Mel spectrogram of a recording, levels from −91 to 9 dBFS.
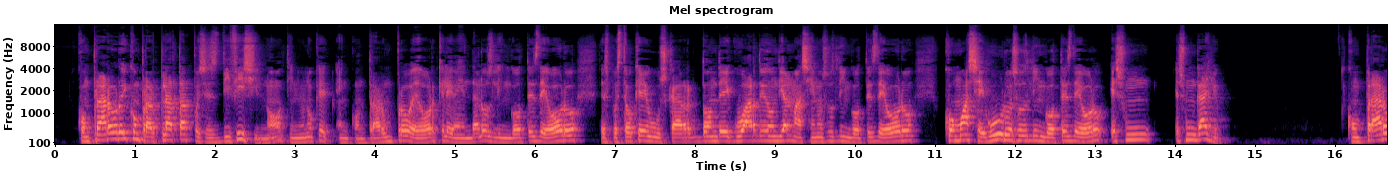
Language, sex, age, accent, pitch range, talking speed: English, male, 20-39, Colombian, 135-180 Hz, 165 wpm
